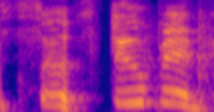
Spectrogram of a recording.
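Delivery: high, squeaky helpless laughter; laughing. Real, not acted. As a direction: crack up and squeeze the words out. Cracks up at own gulp imitation.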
